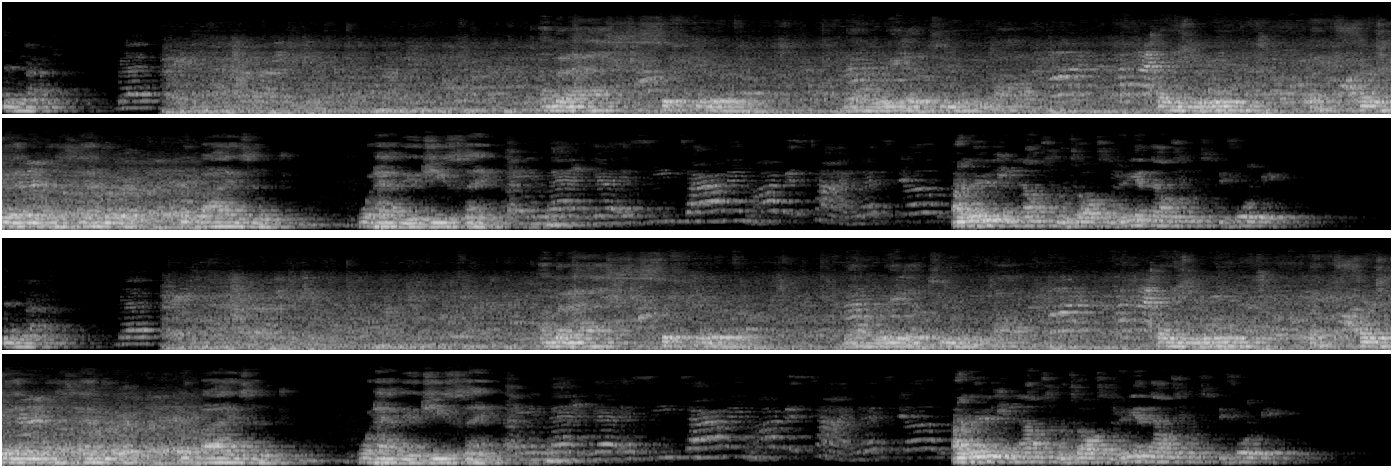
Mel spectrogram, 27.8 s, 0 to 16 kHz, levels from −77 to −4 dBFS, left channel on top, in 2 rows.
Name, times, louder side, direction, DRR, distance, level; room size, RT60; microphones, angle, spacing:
voice 1, 0.0-0.4 5.3-7.5 8.3-10.4 11.5-12.5 12.8-17.0 17.4-19.0 19.3-19.4 23.4-26.6, equal, 10° right, -9 dB, 0.3 m, -25 dB
voice 2, 1.1-3.4 18.9-22.6 22.9-23.2 23.6-23.7 24.1-24.5 25.0-25.2 25.6-25.8, equal, 30° left, -7 dB, 0.7 m, -41 dB
sound 1, 1.6-15.8, equal, 65° right, 1.4 m, -31 dB
voice 3, 2.3-4.6, right 1 dB, 80° right, -2 dB, 0.6 m, -43 dB
2.3 x 2.1 x 2.9 m, 1.2 s
head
